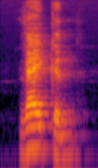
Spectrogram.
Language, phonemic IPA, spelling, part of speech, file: Dutch, /ˈʋɛi̯kə(n)/, wijken, verb / noun, Nl-wijken.ogg
- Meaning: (verb) 1. to yield, make way 2. to recede 3. to disappear; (noun) plural of wijk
